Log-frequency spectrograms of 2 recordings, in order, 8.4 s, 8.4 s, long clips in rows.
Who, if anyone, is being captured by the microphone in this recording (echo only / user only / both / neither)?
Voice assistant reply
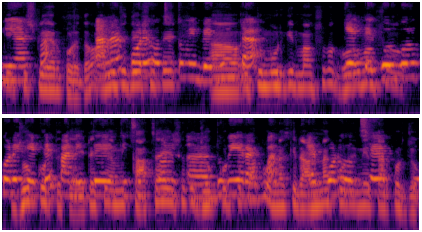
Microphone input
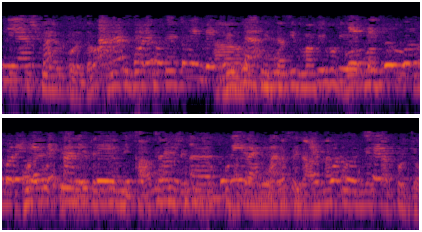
both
